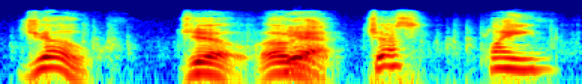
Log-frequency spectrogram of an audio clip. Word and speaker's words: Dju: It's spelled DJU, Right? but it is pronounced Joe.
